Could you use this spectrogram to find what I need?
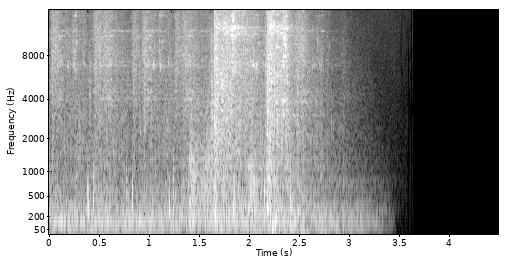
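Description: Footsteps scrape and thud on a stone floor.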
